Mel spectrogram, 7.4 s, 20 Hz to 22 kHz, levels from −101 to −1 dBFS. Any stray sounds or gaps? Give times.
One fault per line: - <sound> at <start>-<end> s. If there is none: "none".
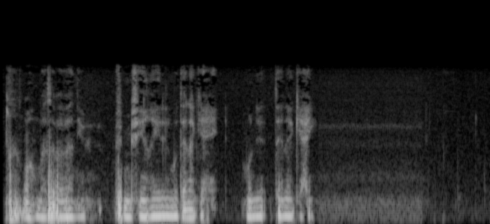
none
